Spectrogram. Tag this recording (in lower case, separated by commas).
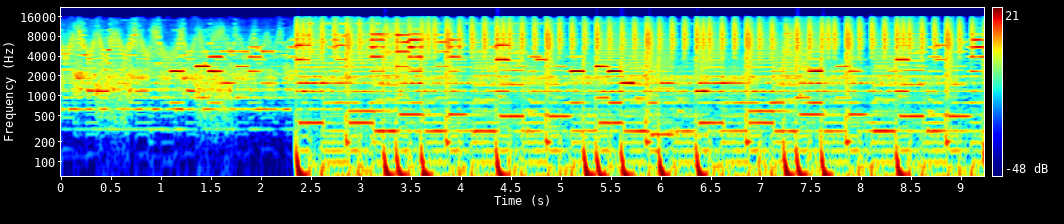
electric piano, music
